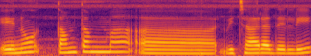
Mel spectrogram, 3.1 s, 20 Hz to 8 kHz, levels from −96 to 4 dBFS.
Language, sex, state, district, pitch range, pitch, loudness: Kannada, female, Karnataka, Dakshina Kannada, 195-250 Hz, 205 Hz, -14 LUFS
